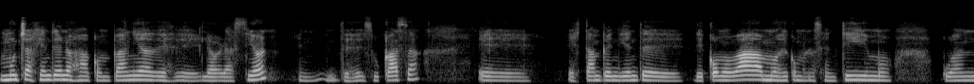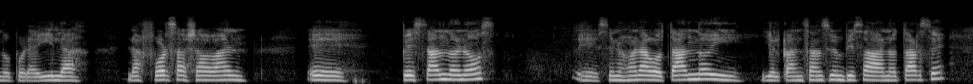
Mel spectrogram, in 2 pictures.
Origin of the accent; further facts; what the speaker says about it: Concepción del Uruguay, Entre Ríos, Argentina; de Concepción del Uruguay, Entre Ríos. Participo en una comunidad de la diócesis de Gualeguaychú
